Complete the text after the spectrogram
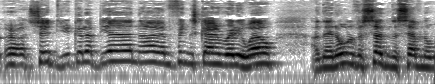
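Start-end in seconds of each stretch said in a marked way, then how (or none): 0.1-2.8 high-pitched mock friendly chat; hammed-up cheery check-in; chirpy small talk. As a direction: act out an all's-well exchange, pitched up. Acts a chirpy exchange.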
